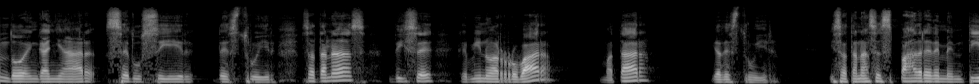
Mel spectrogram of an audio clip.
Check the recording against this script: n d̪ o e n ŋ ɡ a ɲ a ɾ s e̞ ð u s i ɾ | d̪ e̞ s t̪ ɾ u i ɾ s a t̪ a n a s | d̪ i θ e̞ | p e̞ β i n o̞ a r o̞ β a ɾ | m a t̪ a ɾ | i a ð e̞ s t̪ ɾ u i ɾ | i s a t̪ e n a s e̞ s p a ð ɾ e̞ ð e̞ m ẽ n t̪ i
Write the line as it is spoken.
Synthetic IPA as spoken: n d̪ o e ŋ ɡ a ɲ a ɾ s e̞ ð u s i ɾ | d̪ e̞ s t̪ ɾ u i ɾ s a t̪ a n a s | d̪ i s e̞ | k e̞ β i n o̞ a r o̞ β a ɾ | m a t̪ a ɾ | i a ð e̞ s t̪ ɾ u i ɾ | i s a t̪ a n a s e̞ s p a ð ɾ e̞ ð e̞ m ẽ n t̪ i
